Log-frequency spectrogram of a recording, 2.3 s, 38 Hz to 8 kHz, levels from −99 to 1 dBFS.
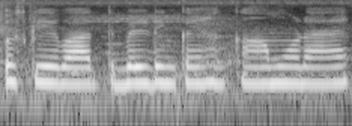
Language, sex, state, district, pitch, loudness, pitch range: Hindi, female, Bihar, Katihar, 235 Hz, -14 LUFS, 230-235 Hz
